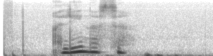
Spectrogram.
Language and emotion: Russian, neutral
